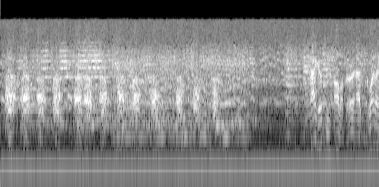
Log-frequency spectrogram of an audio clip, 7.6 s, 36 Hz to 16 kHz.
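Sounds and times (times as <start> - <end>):
low constant hum: 0.0 - 7.5
malamute running on a snowy trail barking: 0.1 - 4.5
speech: 6.3 - 7.5.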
